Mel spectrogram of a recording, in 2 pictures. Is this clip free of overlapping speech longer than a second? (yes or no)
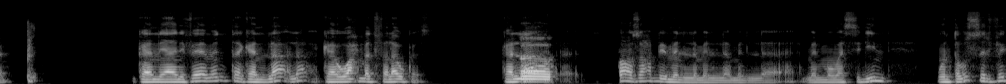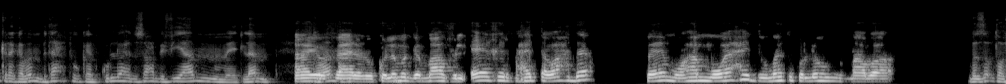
yes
